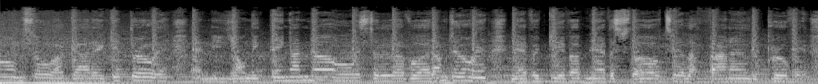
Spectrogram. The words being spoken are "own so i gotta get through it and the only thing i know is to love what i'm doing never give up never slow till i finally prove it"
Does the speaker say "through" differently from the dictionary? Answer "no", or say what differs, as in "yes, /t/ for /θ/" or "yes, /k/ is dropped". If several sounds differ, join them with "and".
no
